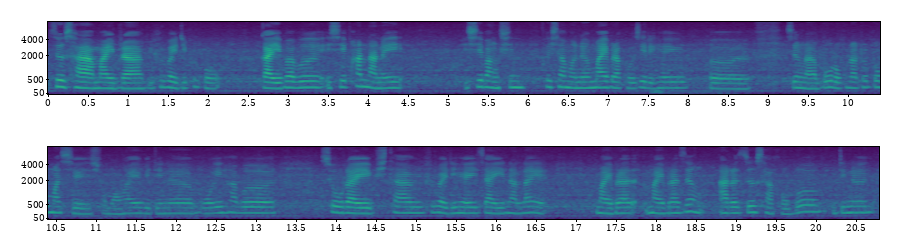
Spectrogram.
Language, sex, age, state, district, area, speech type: Bodo, female, 30-45, Assam, Kokrajhar, rural, spontaneous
